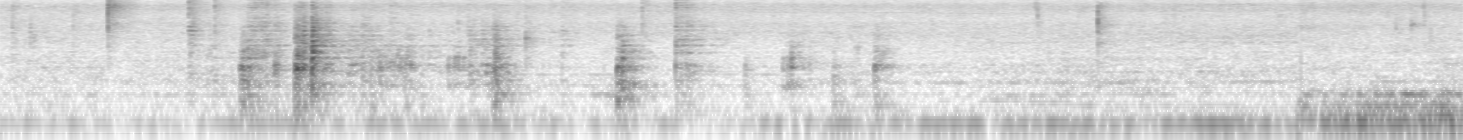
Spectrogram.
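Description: Peanuts, chana dal, cumin and chilli frying in a pan, with a spoon scraping and stirring over a low sizzle, irregular clinks and scrapes of metal against the pan, close and steady.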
